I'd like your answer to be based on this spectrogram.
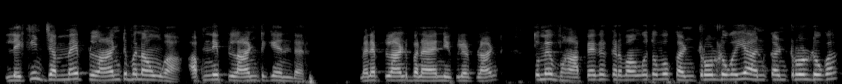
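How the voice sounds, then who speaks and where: A man's voice: high voice, steady tone, brisk, fairly bright tone, no echo, dull audio. A male teacher lecturing a class in a casual way, explaining step by step and firing questions at the students.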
